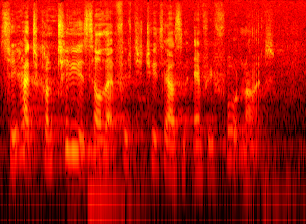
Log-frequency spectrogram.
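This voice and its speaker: Over noticeable background noise, a woman talks very fast in a London accent. Her intonation is lively. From London, England. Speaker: business speaker. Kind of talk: motivational talk.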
